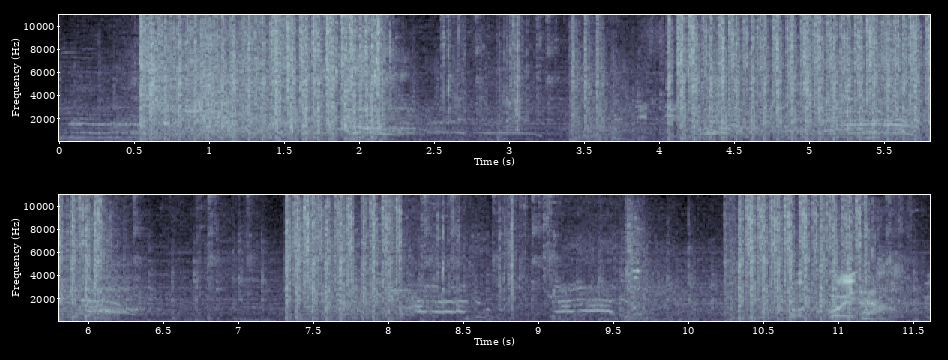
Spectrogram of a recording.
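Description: Rapid gunfire in the video game Max Payne, loud and close, coming in long sustained bursts separated by brief pauses, with a voice talking under the shooting.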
